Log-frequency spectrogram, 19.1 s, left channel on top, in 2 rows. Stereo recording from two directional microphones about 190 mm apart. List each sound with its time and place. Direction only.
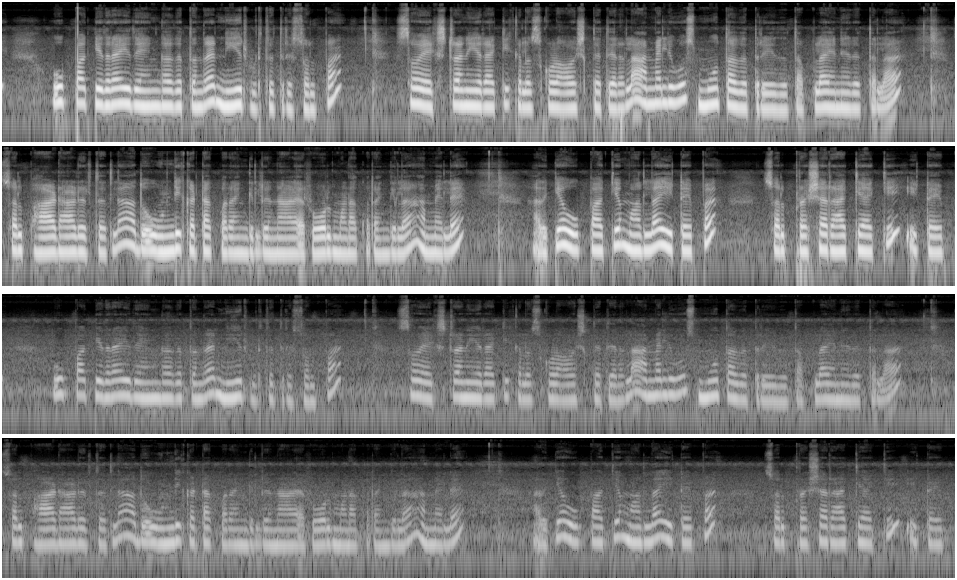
0.5 s speech: 40° left (ahead or behind)
1.1 s a woman's voice: 65° left (ahead or behind)
1.4 s speech: 40° left (ahead or behind)
17.2 s speech: 40° left (ahead or behind)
